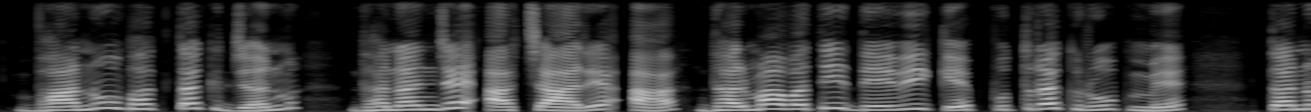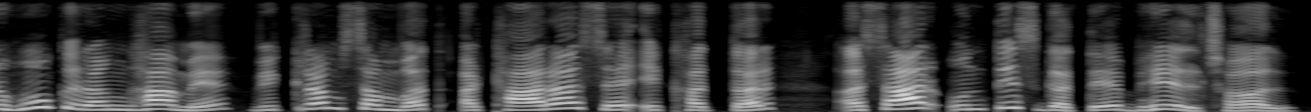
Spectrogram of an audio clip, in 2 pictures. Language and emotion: Maithili, neutral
